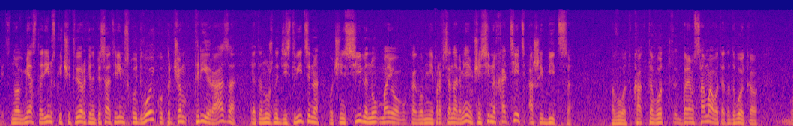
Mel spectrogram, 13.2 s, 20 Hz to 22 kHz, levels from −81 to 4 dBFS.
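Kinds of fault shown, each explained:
No system faults in this speech clip; the only background is room noise sitting about 17 dB under the speech, which belongs to the recording itself.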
